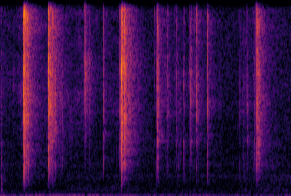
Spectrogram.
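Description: Art Deco glass beads clatter and tick as they are flipped over on a surface, several quick close clicks scattered irregularly, a few louder and crisp, in an otherwise quiet room.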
